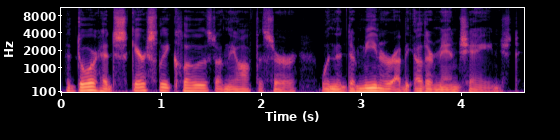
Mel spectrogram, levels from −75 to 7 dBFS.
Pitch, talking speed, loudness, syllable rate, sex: 90 Hz, 205 wpm, -17 LUFS, 5.7 syllables/s, male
